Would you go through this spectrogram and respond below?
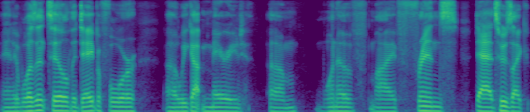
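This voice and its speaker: A man's voice: lowish voice, flat delivery, slow pace, clean tone, no echo, studio quality. A young man hosting a podcast, telling rambling, profane stories in casual chat and acting out what others said. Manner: profane, rambling storyteller who acts out quotes. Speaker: podcast host.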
